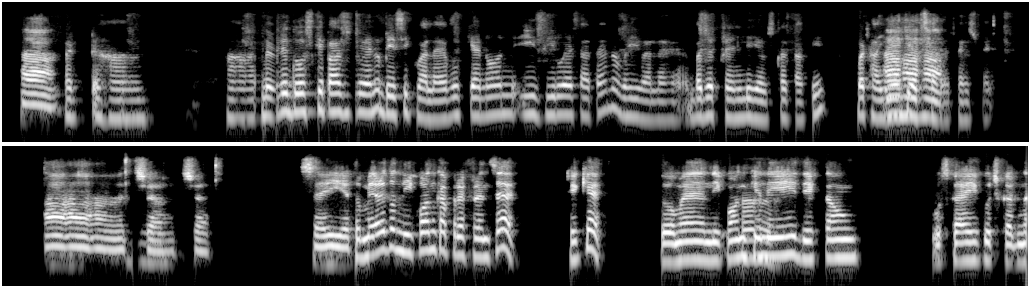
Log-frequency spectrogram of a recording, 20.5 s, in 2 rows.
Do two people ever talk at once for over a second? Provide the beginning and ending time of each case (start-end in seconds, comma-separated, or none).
none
